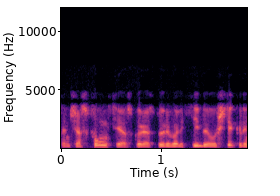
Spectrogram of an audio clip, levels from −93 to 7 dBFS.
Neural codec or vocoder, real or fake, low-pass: none; real; 7.2 kHz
